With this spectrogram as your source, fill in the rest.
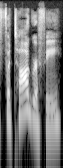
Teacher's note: in the word photography, the stress is on the second syllable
